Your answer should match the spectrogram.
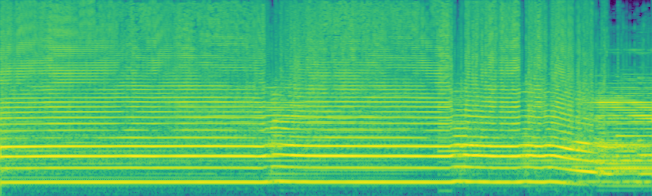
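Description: Violin playing Raga Shyam Kalyan in Hindustani classical style: long bowed notes held for a few seconds each, joined by smooth slides up and down between pitches.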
